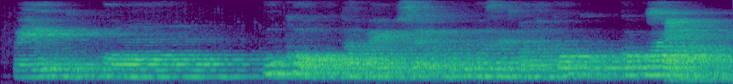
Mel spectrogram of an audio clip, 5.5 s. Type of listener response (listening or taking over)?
taking over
